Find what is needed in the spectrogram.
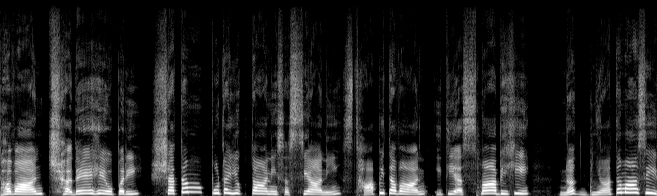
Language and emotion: Sanskrit, surprised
